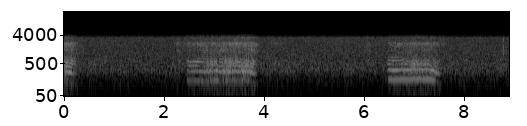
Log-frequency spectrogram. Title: sakhalin snore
